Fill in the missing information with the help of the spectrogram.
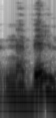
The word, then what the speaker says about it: Nawel: Il y a un personnage qui s'appelle Nawel, qui est euh, Navel, même si je le prononce bien, qui est un personnage relativement secondaire, qui est un garçon. Et ça s'écrit E2LE e à la fin.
